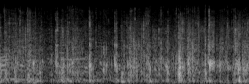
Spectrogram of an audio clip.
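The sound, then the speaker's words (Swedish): Horse hooves clip-clop in a steady rhythm during an outdoor ride in spring warmth, each strike a crisp knock over a dense outdoor background with faint rustling. Slight murmurs of voices may sit beneath the hoofbeats. “Och du är inte rädd när du rider?”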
